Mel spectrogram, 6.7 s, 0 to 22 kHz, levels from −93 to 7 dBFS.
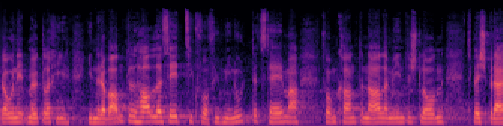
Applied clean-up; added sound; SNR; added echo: none; none; none; none.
